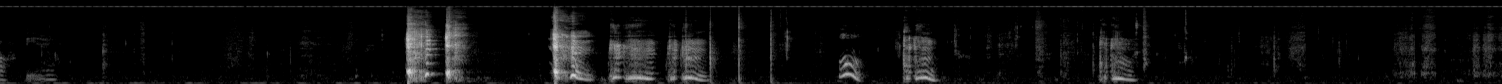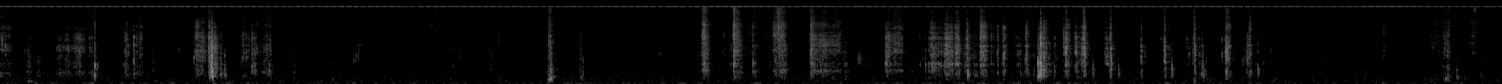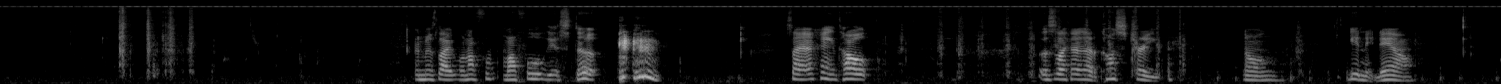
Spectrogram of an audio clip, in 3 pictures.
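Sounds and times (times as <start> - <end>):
person chewing crunchy food: 7.3 - 34.2, 38.8 - 40.4, 44.2 - 45.0.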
